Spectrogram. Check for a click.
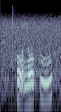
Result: absent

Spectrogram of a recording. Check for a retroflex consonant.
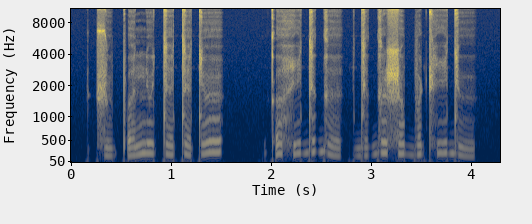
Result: present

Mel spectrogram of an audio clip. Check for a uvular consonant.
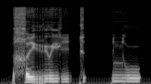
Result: present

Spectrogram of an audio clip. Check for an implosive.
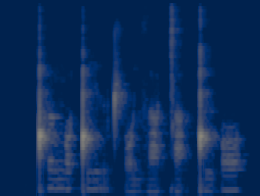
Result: absent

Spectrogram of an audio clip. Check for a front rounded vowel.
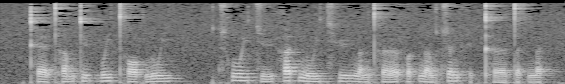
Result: present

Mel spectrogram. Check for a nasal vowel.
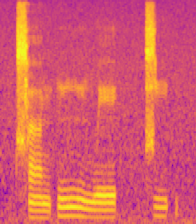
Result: present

